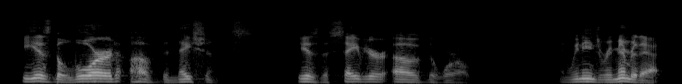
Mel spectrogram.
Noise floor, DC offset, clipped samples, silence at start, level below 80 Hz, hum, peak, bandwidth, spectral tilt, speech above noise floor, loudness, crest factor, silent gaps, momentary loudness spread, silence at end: -88 dBFS; under 0.1%; under 0.1%; 0.25 s; -74 dBFS; none; -14 dBFS; 8.6 kHz; -6 dB/octave; 54 dB; -34 LUFS; 22 dB; none; 19 LU; 0.25 s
